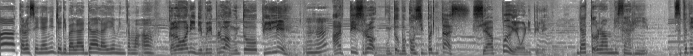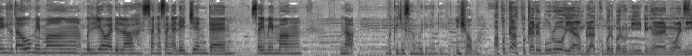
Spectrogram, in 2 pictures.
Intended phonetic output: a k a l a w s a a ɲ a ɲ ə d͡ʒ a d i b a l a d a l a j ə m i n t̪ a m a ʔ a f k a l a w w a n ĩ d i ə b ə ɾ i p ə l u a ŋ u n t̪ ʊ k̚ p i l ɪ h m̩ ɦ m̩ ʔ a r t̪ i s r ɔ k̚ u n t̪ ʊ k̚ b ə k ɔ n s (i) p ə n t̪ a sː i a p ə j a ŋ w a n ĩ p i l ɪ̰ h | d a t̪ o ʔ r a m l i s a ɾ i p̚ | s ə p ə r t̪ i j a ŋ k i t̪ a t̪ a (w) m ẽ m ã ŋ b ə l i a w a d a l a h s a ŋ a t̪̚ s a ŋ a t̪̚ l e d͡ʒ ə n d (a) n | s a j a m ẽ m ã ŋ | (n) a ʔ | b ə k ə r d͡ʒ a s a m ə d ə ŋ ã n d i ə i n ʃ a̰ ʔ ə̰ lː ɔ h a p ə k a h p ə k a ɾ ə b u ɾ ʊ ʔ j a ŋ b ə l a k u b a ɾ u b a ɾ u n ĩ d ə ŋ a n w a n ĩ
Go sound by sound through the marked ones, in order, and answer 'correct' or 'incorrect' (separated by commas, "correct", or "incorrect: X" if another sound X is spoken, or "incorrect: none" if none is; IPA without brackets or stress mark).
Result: correct, incorrect: u, correct, correct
